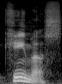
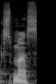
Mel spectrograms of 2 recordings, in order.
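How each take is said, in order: First: The word begins with a 'k' sound. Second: The word begins with an 'eks' sound. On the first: The speaker calls it right. "it's actually key, Chemus" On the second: The speaker calls it wrong. "it's not Xmas"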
